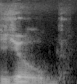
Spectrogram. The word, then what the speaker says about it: Job: Yeah, I confirmed, by the way, it looks like it's supposed to be pronounced Job. Okay, so it's Job.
